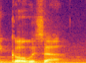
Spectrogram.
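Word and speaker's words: Gose: is a is a goza goza uh it's it's like hey ALS isn't that pronounced like goose are are you talking about a goose uh no I am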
